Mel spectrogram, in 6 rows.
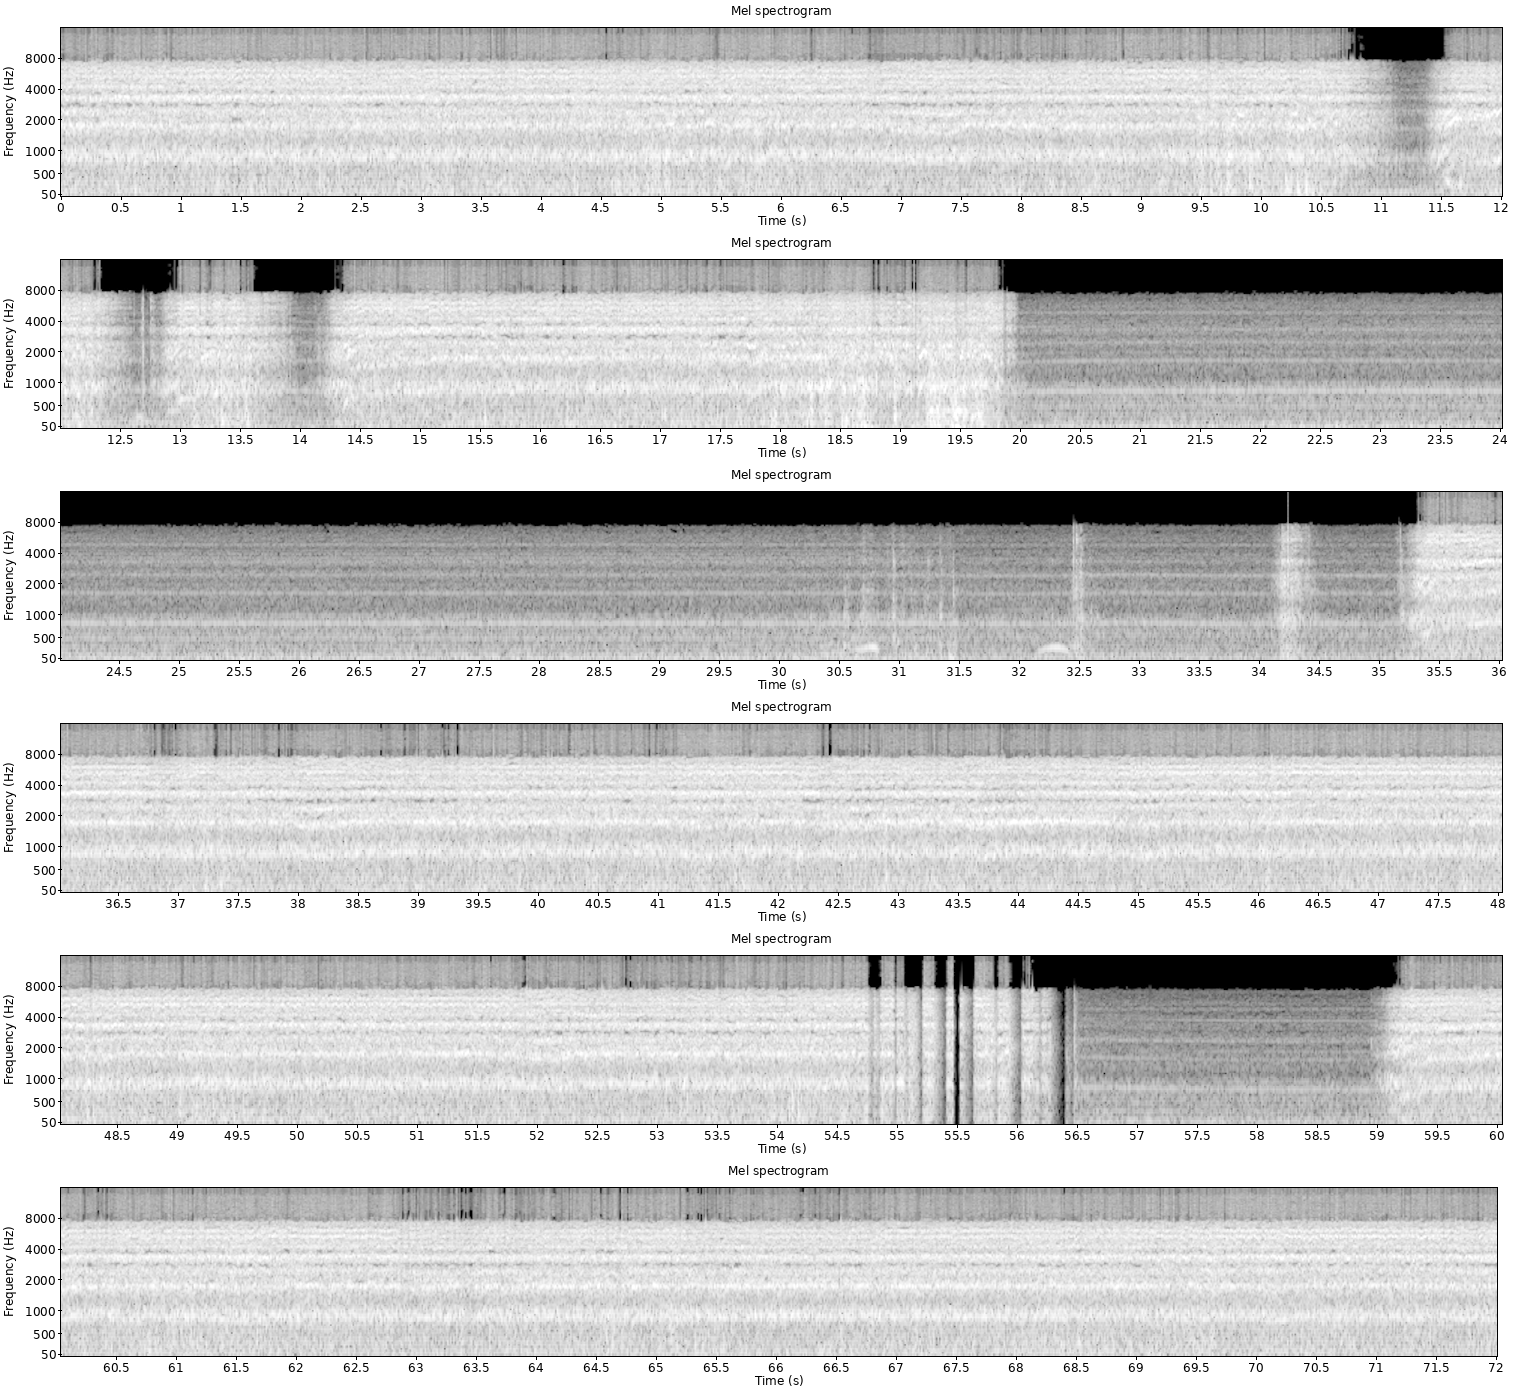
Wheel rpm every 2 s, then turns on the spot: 220, 230, 230, 230, 230, 130, 90, 170, 220, 210, 10, 0, 0, 0, 0, 0, 0, 40, 230, 230, 230, 220, 230, 230, 230, 230, 230, 230, 40, 40, 230, 230, 230, 240, 230, 230.
none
